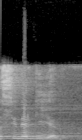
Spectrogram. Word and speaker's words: sinergia: Se escreve sunergia, mas se pronuncia sinergia.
